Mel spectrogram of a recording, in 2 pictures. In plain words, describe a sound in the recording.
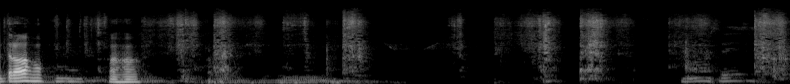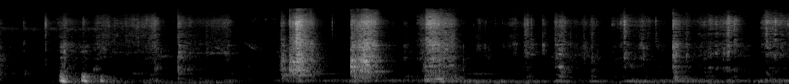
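A trowel scrapes wet plaster across a ceiling in short strokes.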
